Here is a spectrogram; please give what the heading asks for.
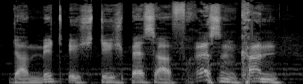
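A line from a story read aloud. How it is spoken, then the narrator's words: Growling wolf. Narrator (German): knurrte der Wolf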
